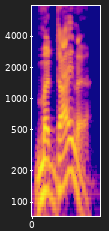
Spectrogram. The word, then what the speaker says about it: Medina: And you were born in Medina, which rhymes with Regina in Saskatchewan.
